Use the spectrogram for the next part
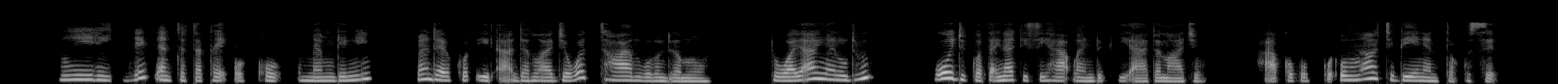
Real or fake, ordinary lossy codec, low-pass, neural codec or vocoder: fake; MP3, 32 kbps; 7.2 kHz; codec, 16 kHz, 0.5 kbps, FunCodec, trained on LibriTTS, 25 frames a second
